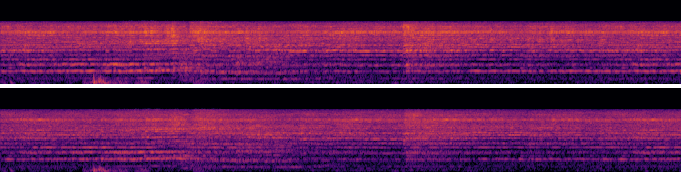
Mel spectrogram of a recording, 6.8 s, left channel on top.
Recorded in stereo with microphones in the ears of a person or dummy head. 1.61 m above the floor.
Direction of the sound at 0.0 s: 45° left (ahead or behind).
